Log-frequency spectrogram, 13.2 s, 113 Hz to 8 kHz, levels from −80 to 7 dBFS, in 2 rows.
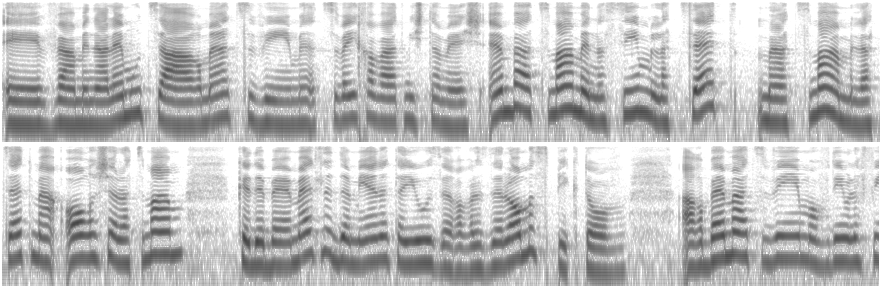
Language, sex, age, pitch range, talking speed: Hebrew, female, 20-39, 205-260 Hz, 130 wpm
